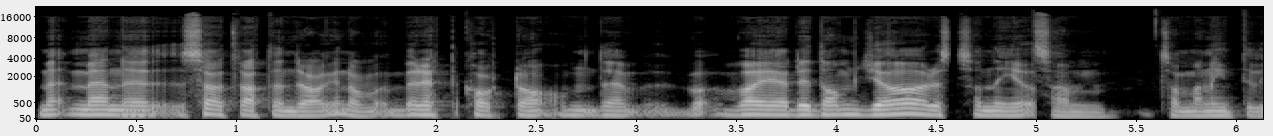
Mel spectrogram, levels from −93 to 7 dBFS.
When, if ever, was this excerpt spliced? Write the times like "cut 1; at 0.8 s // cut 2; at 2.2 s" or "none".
cut 1; at 2.1 s // cut 2; at 4.5 s // cut 3; at 4.9 s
